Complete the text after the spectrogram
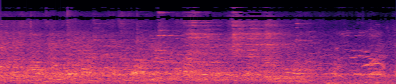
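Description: Indistinct voices of men and women chatter nearby.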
